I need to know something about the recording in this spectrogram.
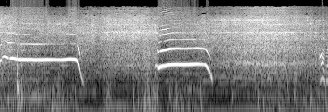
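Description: A zipline rider's high-pitched screams as they ride the line: two long held cries, each sliding down in pitch at its end, the second starting about three seconds in, with a rushing of wind on the microphone between them.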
